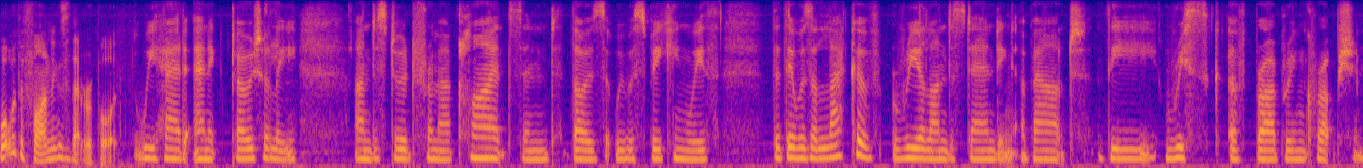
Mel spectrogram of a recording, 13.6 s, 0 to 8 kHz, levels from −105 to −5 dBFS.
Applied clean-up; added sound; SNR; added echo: none; none; none; none.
